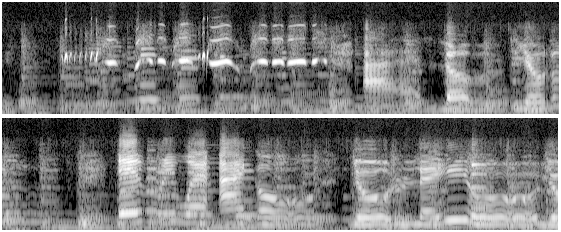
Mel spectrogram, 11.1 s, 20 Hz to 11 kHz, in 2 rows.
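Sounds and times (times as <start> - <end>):
steady instrumental accompaniment: 0.0 - 8.8
person whistling a bright lilting melody: 0.6 - 3.5
speech: 5.2 - 5.8, 6.7 - 11.1.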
